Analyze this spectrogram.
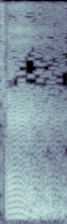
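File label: "turn", male synthetic announcer voice; source engine; hl1; video games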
